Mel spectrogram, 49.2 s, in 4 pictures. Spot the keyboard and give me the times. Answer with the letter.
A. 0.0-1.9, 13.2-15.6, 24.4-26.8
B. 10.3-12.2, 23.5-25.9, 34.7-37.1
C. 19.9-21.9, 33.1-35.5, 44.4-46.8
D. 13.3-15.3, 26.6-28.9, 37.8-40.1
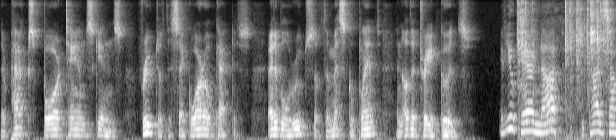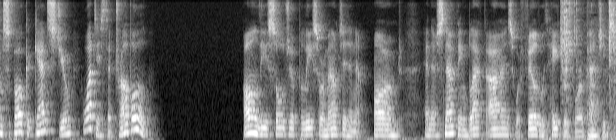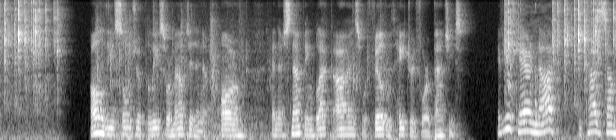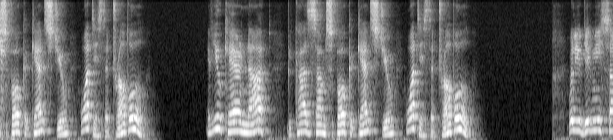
B.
